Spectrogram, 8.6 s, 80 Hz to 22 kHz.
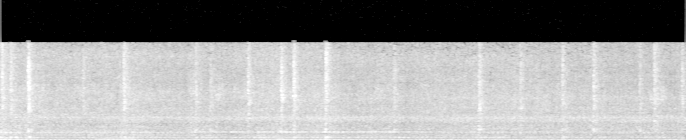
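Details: Lancia Stratos full-race Guy Croft 2.0L 8V engine, previously bench tested, first start after pre-oiling with oil pressure shown: deep, steady exhaust drone with an even beat, no knocks or misses; running cleanly.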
